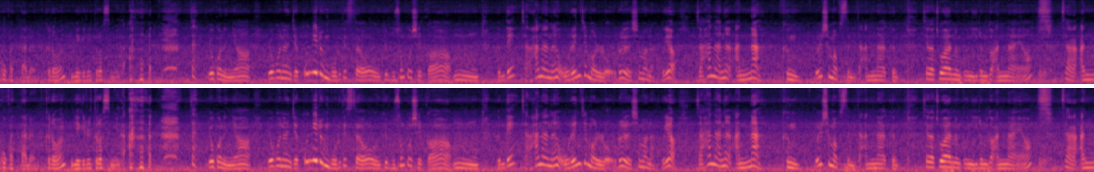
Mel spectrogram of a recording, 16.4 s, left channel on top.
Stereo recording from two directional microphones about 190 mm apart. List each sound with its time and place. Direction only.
0.3 s speech: 25° right (ahead or behind); by 16.3 s 5° right (ahead or behind)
